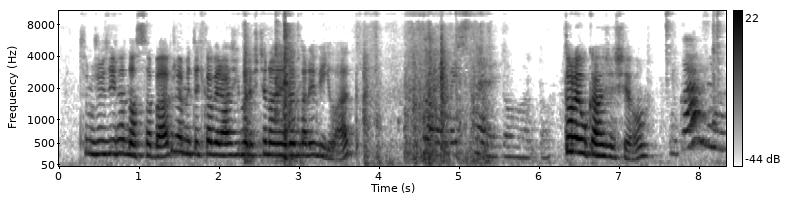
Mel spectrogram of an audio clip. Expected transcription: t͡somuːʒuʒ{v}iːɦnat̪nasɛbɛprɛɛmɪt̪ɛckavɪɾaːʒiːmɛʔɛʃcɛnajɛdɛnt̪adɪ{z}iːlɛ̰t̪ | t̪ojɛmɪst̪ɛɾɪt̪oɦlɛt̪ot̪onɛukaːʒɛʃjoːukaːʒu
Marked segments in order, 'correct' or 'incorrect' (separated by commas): incorrect, incorrect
